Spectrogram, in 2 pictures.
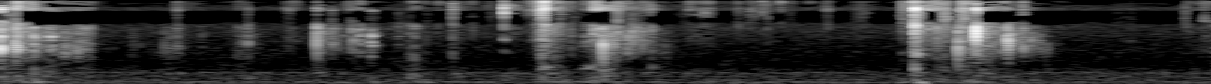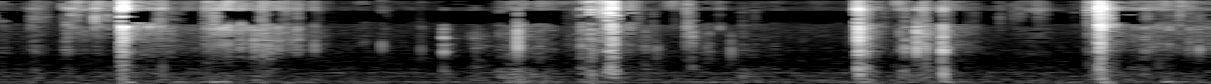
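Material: Soap.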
